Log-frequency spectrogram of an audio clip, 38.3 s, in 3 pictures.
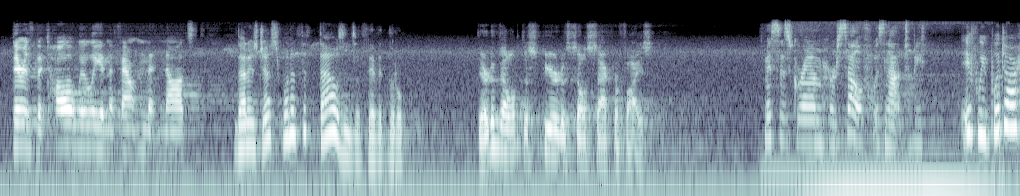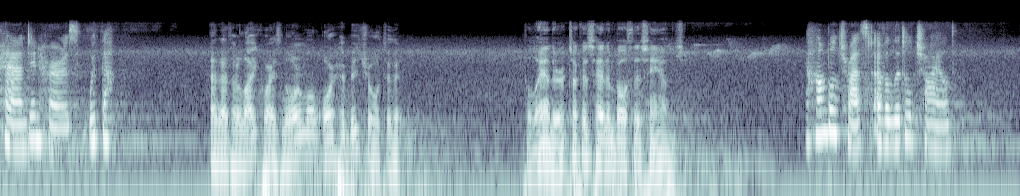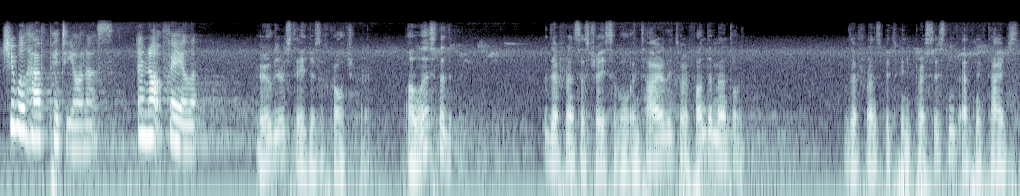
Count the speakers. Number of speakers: seven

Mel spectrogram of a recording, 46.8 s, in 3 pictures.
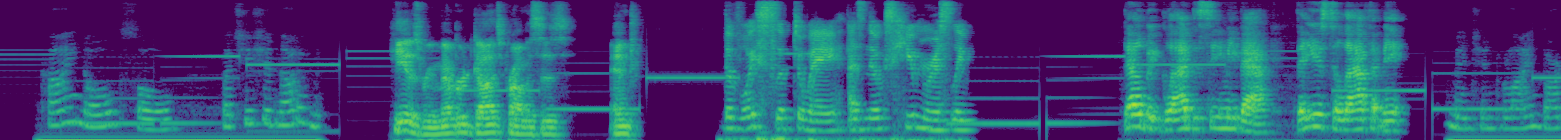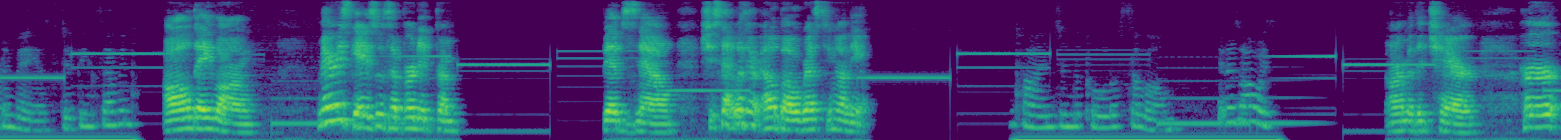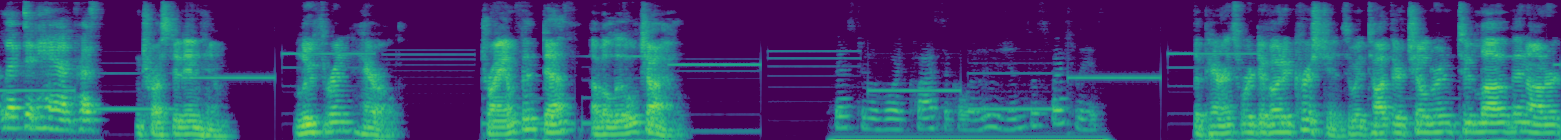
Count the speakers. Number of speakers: four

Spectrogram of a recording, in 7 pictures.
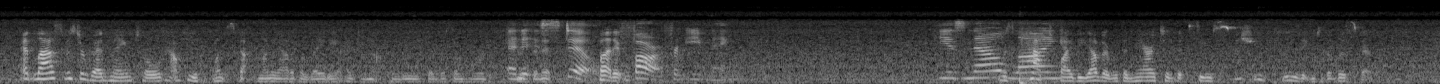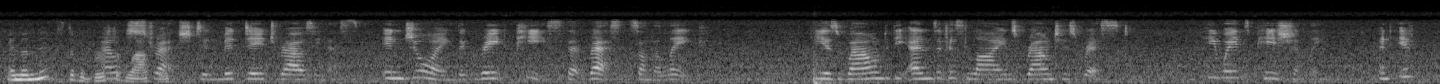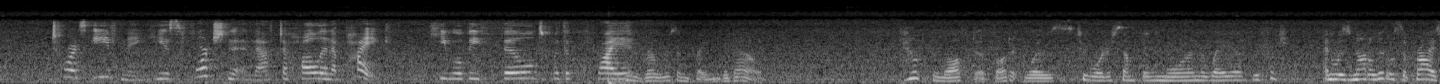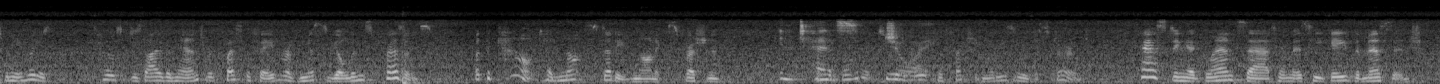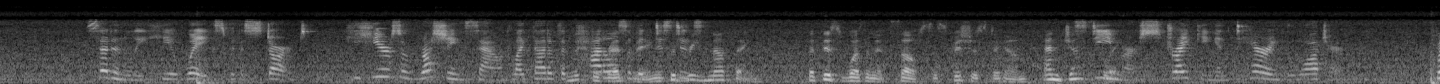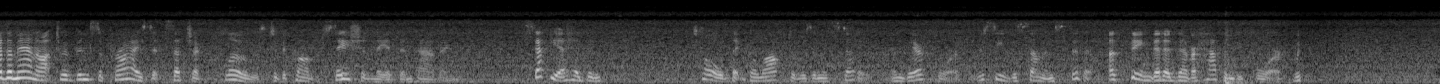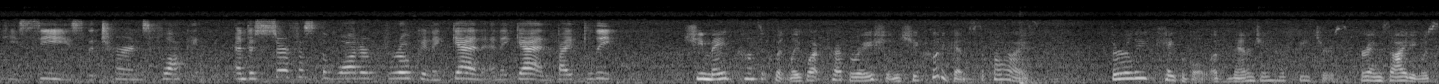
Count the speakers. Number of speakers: two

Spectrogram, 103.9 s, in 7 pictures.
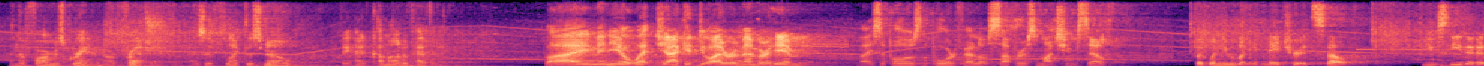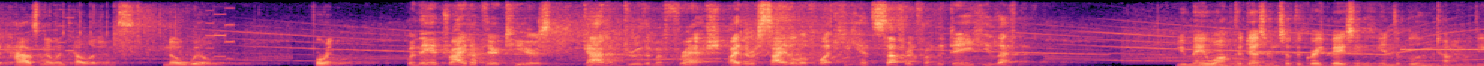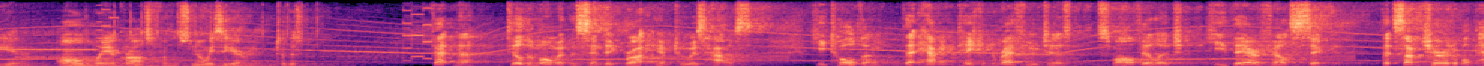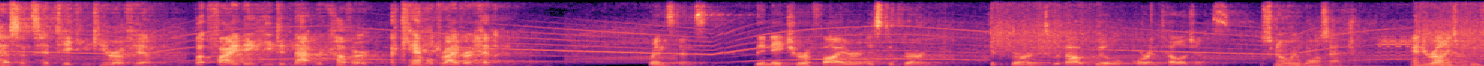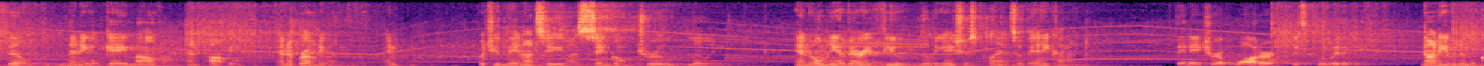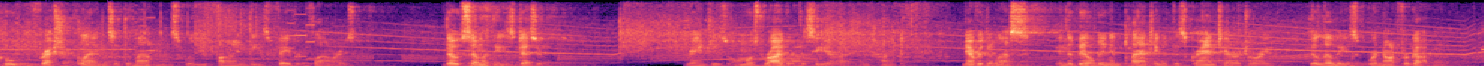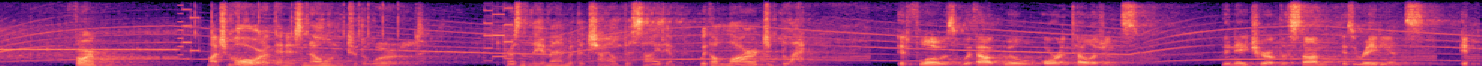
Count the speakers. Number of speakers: four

